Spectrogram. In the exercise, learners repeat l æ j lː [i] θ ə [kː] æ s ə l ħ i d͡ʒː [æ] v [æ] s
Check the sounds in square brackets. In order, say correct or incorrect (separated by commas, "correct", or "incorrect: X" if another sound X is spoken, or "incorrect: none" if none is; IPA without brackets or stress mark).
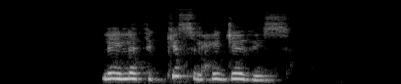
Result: incorrect: æ, correct, correct, incorrect: i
